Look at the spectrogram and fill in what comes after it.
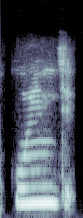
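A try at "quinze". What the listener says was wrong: আচ্ছা হ্যাঁ, এটা উচ্চারণটা হবে হচ্ছে কাঞ্জি হবে, কাঞ্জ। দাঁড়ান আসতেছি, এই যে কাঞ্জ। ওই যে আমরা আপনাদেরকে শুরুতে বলছিলাম আই এন এর উচ্চারণটা হচ্ছে আ, ঠিক তাহলে এইখানে হচ্ছে এই যে কুইঞ্জ হবে না, এটা হবে হচ্ছে কাঞ্জ, ঠিক আছে।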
